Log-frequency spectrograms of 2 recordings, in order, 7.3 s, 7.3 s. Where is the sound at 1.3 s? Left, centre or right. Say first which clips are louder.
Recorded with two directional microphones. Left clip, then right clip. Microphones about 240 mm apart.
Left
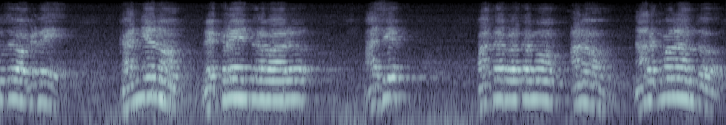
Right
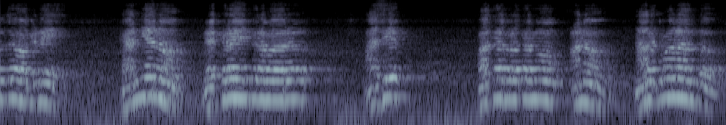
Left 11 dB; right.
